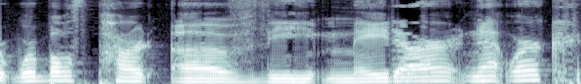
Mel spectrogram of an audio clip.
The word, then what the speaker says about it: MADAR: both part of the Madar Network it rhymes with radar but it's with an M Madar mad d r.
